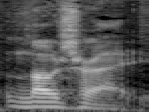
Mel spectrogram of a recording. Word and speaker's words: Mosrite: Did I mispronounce it? Mosrite. Mosrite, yeah.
